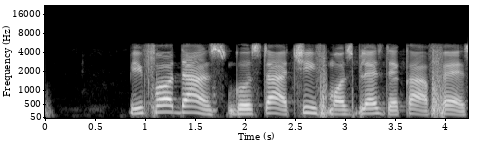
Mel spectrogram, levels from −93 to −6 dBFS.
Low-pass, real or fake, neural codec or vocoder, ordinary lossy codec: 5.4 kHz; real; none; none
